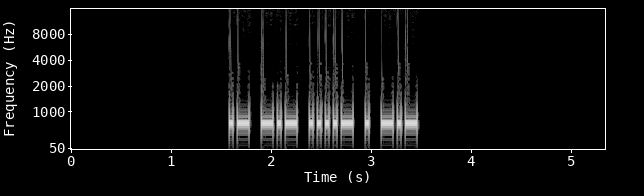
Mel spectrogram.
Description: Morse code, heard as a keyed tone, about 30 wpm, 700 Hz. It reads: AK4EK
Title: USA Call Signs - 5 Characters - 30wpm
